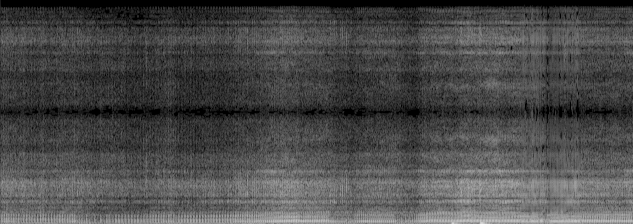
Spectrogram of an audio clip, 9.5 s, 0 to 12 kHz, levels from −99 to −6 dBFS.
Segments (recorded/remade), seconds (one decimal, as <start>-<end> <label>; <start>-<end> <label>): 0.0-7.8 recorded; 7.8-8.7 remade; 8.7-9.5 recorded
